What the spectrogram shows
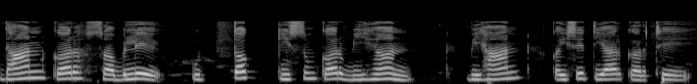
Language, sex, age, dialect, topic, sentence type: Chhattisgarhi, male, 25-30, Northern/Bhandar, agriculture, question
